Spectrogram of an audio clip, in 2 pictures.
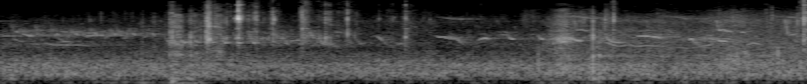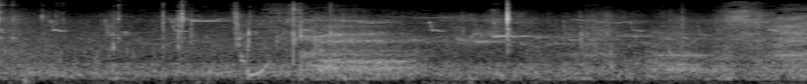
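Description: Birds chirping and calling over a steady outdoor hiss, with a few sharp small clicks from fishing tackle being handled about a second in.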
